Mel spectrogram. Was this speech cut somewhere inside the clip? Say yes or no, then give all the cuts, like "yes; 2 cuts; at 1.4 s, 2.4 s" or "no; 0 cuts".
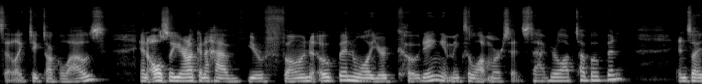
no; 0 cuts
